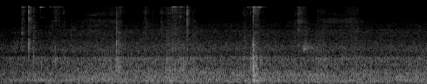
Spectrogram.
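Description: Small cosmetic packaging being handled: a few light clicks and taps, with one sharper click about two and a half seconds in, over a steady background hum.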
